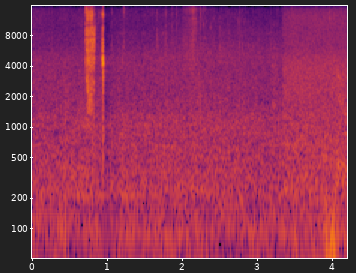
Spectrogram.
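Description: Two brief, sharp clicks close together a little under a second in, over a steady faint background hiss.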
